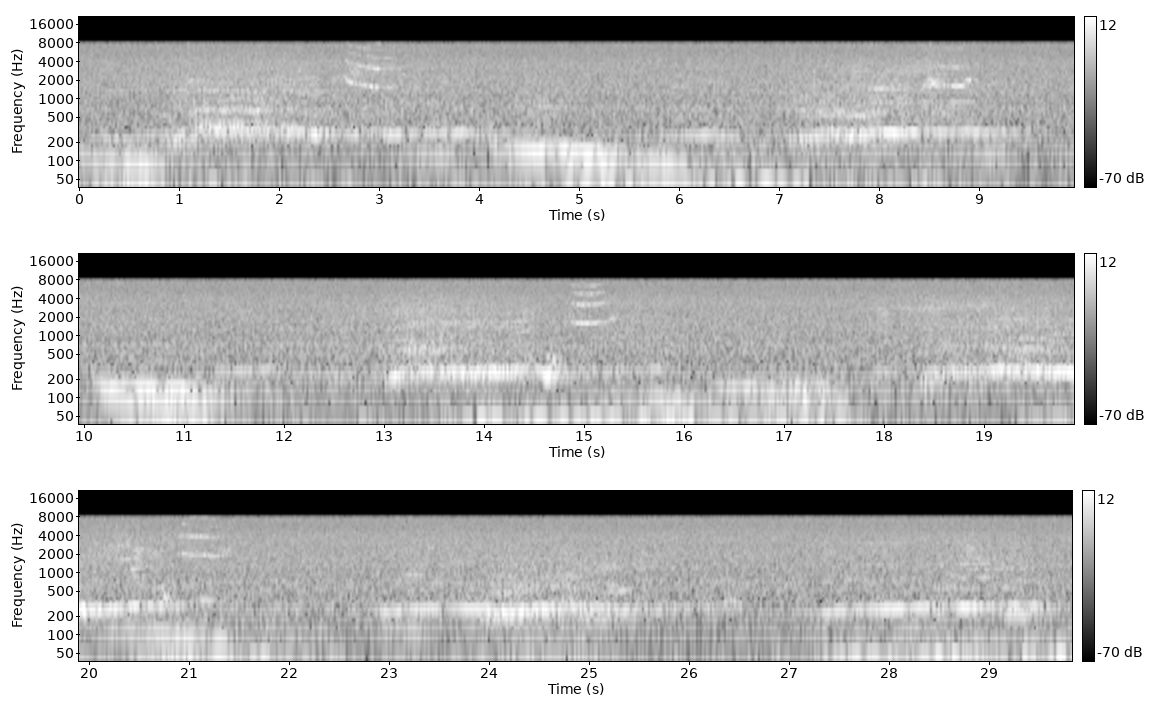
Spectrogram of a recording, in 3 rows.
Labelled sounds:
2.2	3.2	humpback whale, 1.1 to 5.2 kHz
7.9	8.9	humpback whale, 1.4 to 3.4 kHz
14.3	15.3	humpback whale, 1.1 to 6.9 kHz
18.3	18.6	humpback whale, 2.6 to 2.8 kHz
20.9	21.3	humpback whale, 1.8 to 7.8 kHz
28.9	29.2	humpback whale, 1.1 to 1.2 kHz

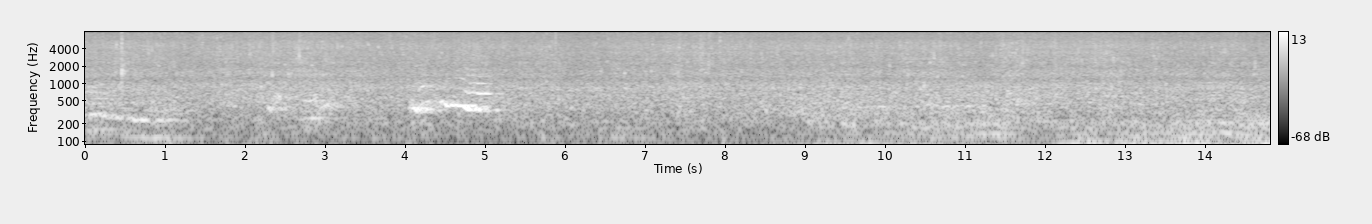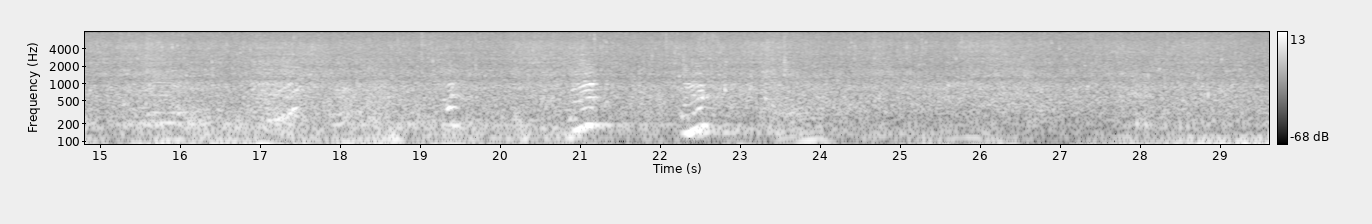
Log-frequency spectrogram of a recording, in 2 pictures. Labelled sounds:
20.9	21.3	humpback whale, 0.78 to 1.2 kHz
22.3	22.6	humpback whale, 0.81 to 1.0 kHz

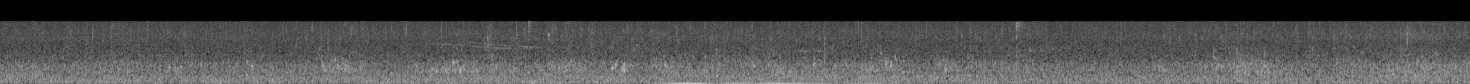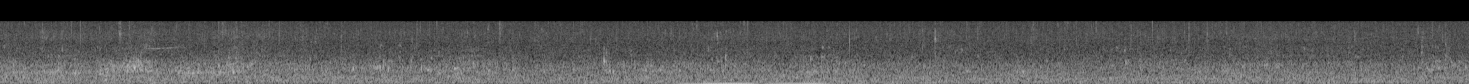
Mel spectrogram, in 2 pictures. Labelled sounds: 4.3	4.6	killer whale, northern resident, A clan, AA subclan, 2.4 to 2.6 kHz
5.2	5.4	killer whale, northern resident, A clan, AA subclan, 2.1 to 2.3 kHz
16.1	16.5	killer whale, northern resident, A clan, AA subclan, 2.0 to 2.2 kHz

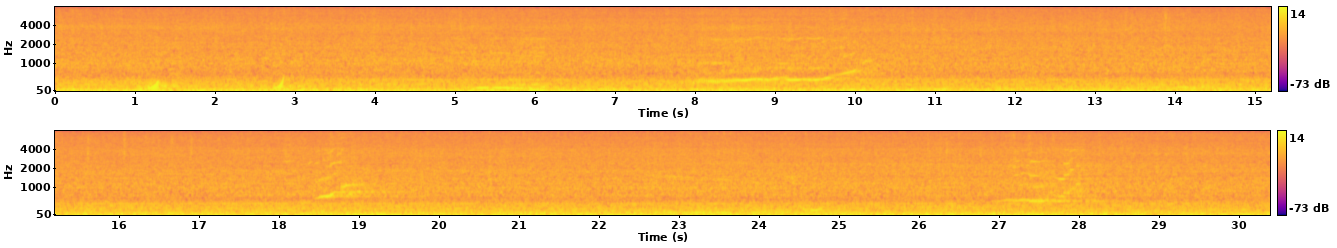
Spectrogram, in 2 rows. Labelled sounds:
8.3	9.2	humpback whale, 0.35 to 0.52 kHz
9.5	10.1	humpback whale, 0.45 to 0.77 kHz
26.9	27.6	humpback whale, 0.49 to 0.61 kHz

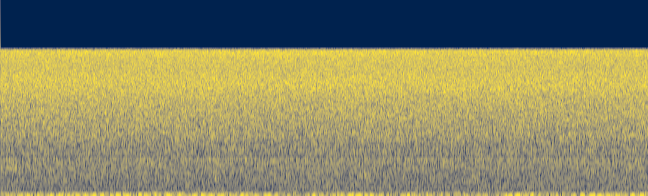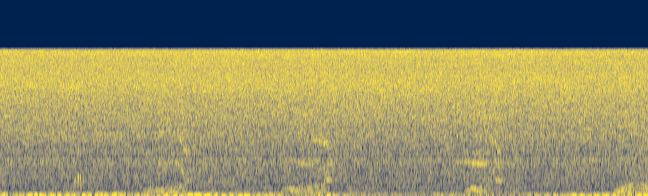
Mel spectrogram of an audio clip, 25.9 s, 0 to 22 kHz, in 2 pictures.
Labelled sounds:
19.3	19.6	humpback whale, 0.96 to 1.2 kHz

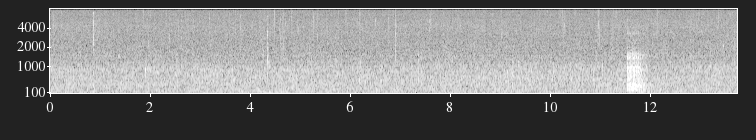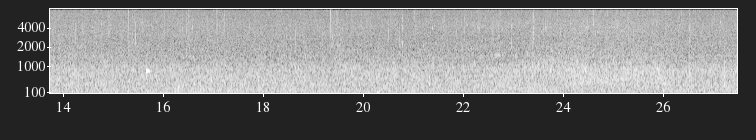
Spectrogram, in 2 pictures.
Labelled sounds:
11.5	11.8	croaking sound likely from a nearby submerged object, 1.3 to 1.7 kHz

